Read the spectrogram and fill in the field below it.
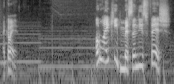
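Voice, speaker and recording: On a casual gaming live stream, a young Trinidadian man with a Trinidad and Tobago accent chats loosely, cracks jokes, and reads viewer messages aloud. His slightly high, very bright voice swings widely in pitch at a normal speed, with faint game music behind him.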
